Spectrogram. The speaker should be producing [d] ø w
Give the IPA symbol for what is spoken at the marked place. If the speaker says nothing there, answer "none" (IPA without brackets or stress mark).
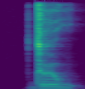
d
